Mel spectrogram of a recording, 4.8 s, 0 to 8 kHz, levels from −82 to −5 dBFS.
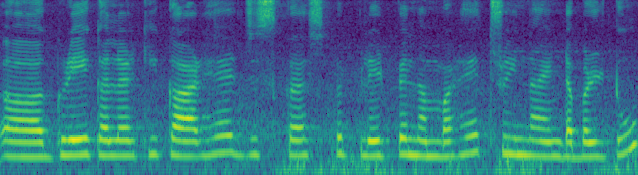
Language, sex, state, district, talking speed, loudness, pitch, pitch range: Hindi, female, Bihar, Saran, 215 wpm, -17 LUFS, 230 Hz, 225-245 Hz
